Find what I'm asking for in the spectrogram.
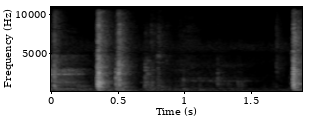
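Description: Plastic parts of a Lewin Resources Atlas figure, an Optimus Prime-style transforming toy, snapping into place as a handful of sharp, close clicks in an irregular rhythm, quiet and with no talking.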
